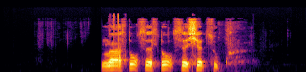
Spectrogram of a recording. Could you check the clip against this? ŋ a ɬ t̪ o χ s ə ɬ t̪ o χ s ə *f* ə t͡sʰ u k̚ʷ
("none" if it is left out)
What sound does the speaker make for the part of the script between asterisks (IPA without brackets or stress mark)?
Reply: ɕ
